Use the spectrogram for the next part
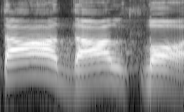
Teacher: تا کا مخرج ہے زبان کا سرا اوپر کے دانتوں کی جڑوں سے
